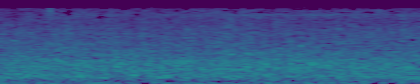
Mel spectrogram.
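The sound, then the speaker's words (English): A steady, hissing rush of flowing stream water, continuous and even without pauses, fairly soft and heard on its own with no voices. “A movement. Just like this water.”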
